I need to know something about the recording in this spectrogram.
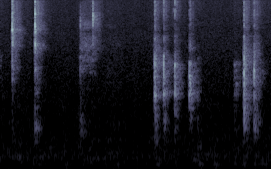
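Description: Faint, quick clicks of computer controls being worked: a couple near the start, a small run in the middle and two more near the end, as the on-screen slides are scrolled.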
